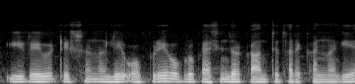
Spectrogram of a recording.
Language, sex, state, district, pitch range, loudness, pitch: Kannada, male, Karnataka, Dharwad, 110-125 Hz, -16 LUFS, 120 Hz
